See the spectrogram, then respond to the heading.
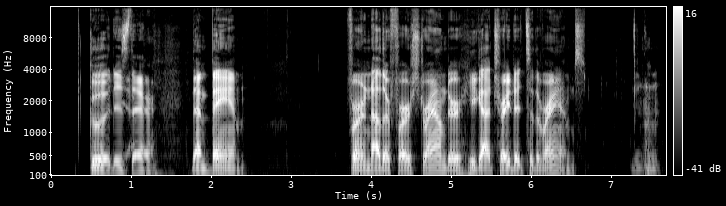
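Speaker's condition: No condition

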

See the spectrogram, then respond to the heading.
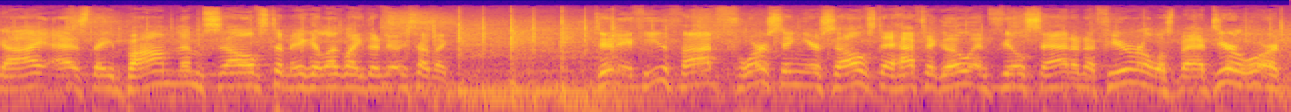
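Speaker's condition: No condition

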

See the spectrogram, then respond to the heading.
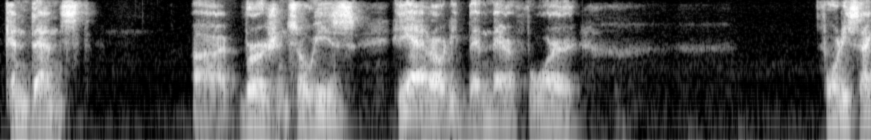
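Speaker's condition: Gunshot injury to voice box; shot 15 times

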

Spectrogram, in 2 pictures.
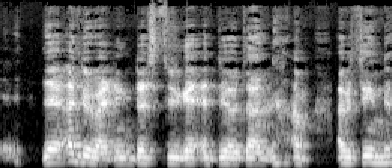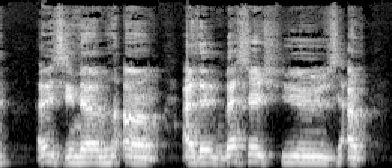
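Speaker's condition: Cerebral palsy

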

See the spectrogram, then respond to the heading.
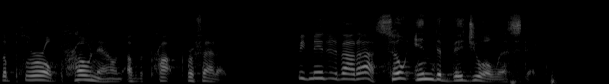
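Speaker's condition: No condition

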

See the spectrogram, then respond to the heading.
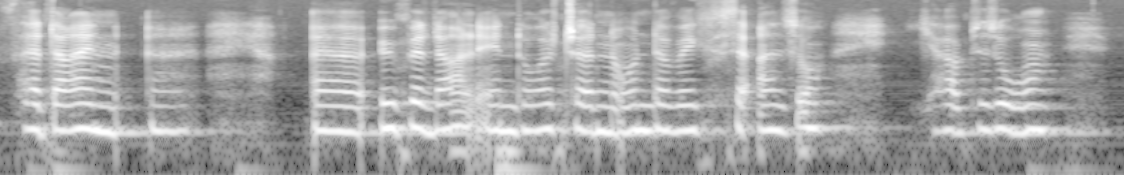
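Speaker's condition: Ataxia, severe; hereditary ataxia

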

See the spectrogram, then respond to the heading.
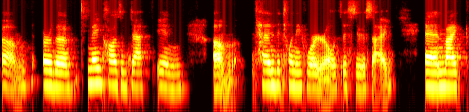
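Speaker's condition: Cleft lip and palate

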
